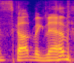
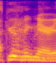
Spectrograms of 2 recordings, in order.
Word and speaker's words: Scoot McNairy: How do you say his name? Scott McNabb. Scott McNabb. Scoot McNairy. That's Scoot his name.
